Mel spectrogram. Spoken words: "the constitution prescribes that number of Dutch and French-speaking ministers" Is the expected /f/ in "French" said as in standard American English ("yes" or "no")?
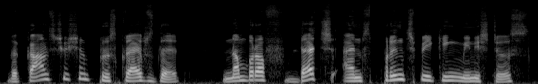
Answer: no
